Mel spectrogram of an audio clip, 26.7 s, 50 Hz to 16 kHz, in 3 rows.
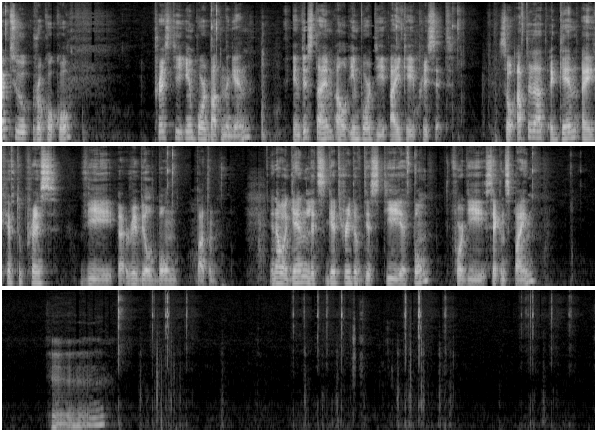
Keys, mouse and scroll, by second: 0.0 click, 1.0-3.0 scroll down 1, 3.1 click, 11.4-12.3 drag, 14.9 click, 16.8 click, 17.5-19.7 drag, 20.0 click, 20.5 click, 22.1 drag, 22.5 drag, 22.8 click, 23.8 click, 24.4-25.1 drag, 25.5 click, 25.6-26.0 drag.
